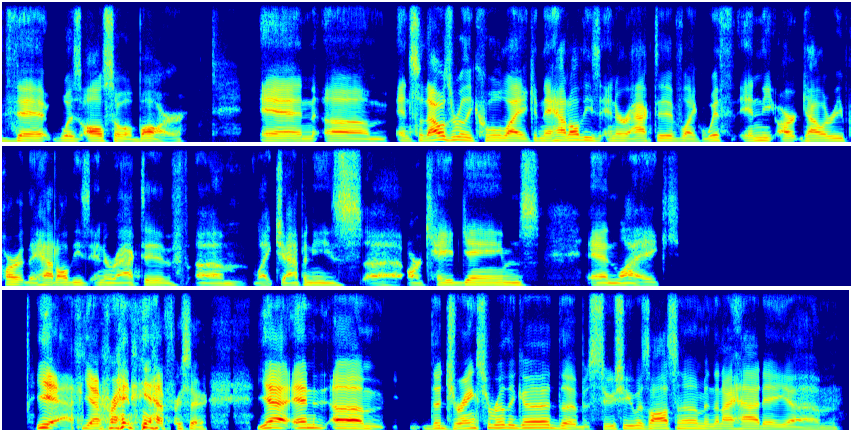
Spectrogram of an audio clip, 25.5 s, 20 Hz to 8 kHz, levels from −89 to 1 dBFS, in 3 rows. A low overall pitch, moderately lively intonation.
Yes: low, 130 Hz; average, 3.6 semitones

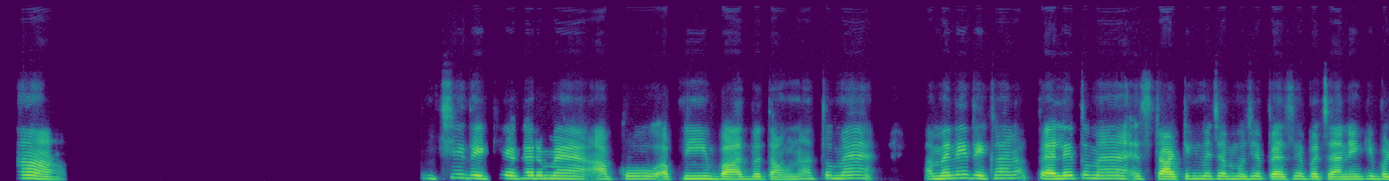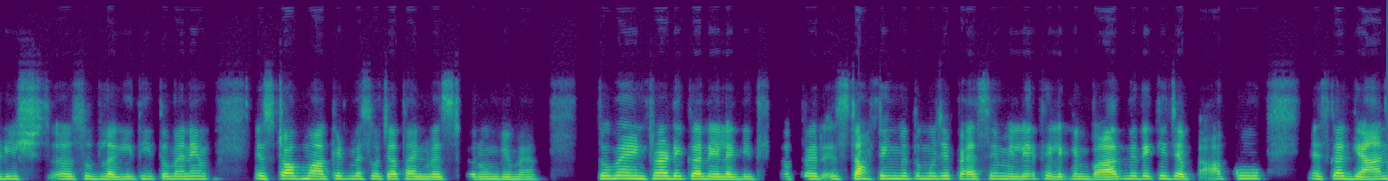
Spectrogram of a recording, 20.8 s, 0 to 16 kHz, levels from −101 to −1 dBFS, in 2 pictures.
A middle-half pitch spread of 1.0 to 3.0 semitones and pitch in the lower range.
No: narrow, 2.6 semitones; high, 230 Hz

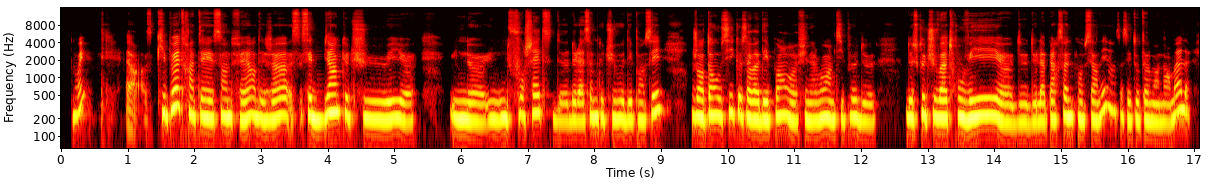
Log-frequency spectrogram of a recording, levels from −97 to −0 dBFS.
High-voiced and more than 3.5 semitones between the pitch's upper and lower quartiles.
No: high, 205 Hz; narrow, 2.6 semitones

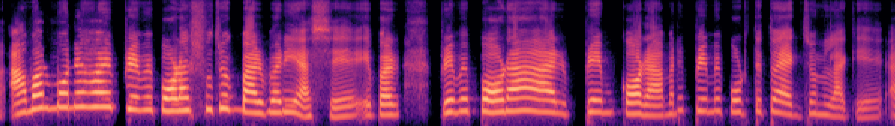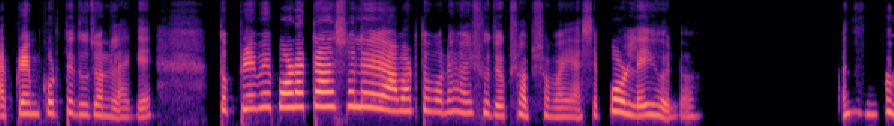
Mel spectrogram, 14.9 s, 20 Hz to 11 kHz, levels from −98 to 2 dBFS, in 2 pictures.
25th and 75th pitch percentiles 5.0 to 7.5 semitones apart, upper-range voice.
Yes: wide, 5.4 semitones; very high, 290 Hz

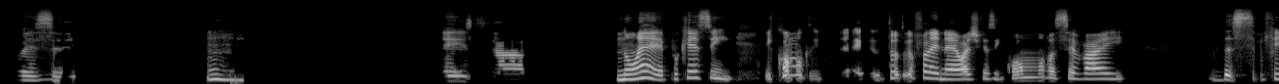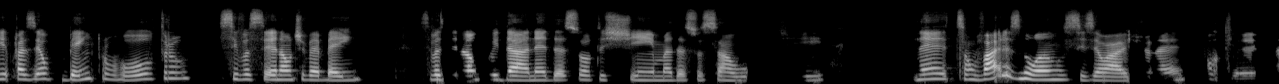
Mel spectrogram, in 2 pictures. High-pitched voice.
Yes: high, 220 Hz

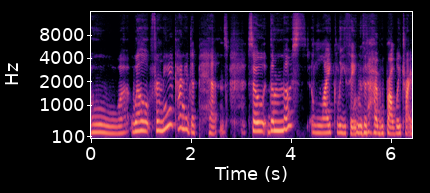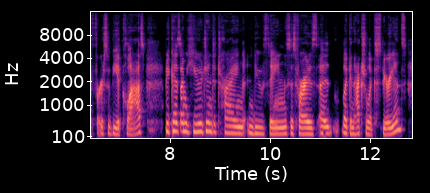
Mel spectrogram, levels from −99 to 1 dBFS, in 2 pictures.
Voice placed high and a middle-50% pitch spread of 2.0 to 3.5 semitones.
No: high, 210 Hz; average, 4.8 semitones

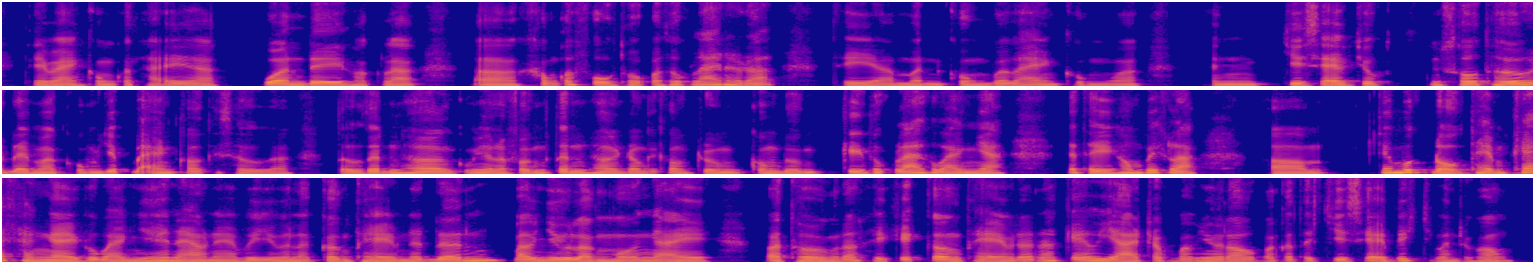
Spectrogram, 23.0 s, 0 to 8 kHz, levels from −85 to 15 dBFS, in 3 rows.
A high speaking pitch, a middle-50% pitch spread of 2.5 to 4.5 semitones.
No: low, 125 Hz; average, 4.0 semitones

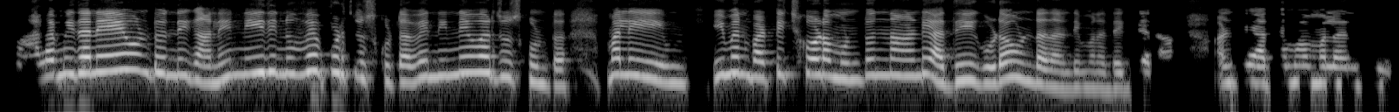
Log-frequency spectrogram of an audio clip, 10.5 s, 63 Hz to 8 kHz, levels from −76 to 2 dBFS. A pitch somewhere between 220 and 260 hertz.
No: very high, 285 Hz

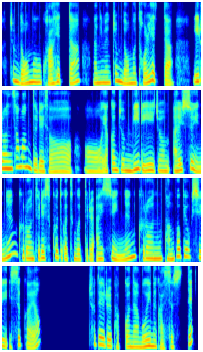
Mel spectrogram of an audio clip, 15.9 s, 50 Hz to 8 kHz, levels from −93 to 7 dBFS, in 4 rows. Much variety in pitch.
No: average, 4.4 semitones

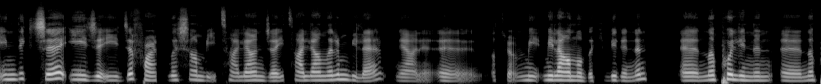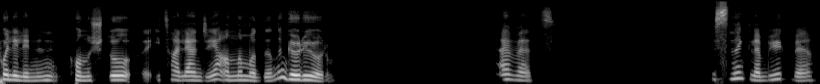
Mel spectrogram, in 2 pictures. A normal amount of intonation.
Yes: average, 3.1 semitones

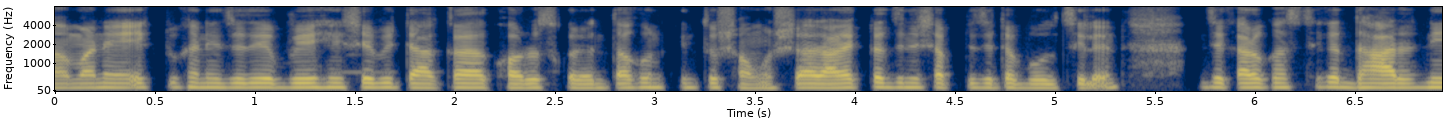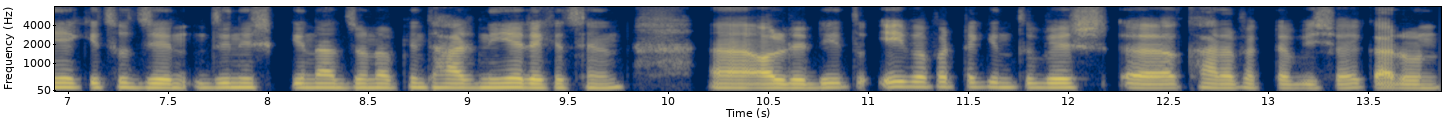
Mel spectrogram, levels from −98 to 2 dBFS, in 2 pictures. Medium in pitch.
Yes: medium, 150 Hz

